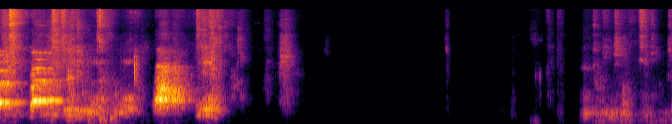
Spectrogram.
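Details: Cavalier King Charles Spaniel indoors at Red Barn Cavaliers during a chilly Thursday morning livestream with moms, dads and five-week-old puppies; a burst of high, tonal yapping barks in the first two seconds, then silence and faint rustling.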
